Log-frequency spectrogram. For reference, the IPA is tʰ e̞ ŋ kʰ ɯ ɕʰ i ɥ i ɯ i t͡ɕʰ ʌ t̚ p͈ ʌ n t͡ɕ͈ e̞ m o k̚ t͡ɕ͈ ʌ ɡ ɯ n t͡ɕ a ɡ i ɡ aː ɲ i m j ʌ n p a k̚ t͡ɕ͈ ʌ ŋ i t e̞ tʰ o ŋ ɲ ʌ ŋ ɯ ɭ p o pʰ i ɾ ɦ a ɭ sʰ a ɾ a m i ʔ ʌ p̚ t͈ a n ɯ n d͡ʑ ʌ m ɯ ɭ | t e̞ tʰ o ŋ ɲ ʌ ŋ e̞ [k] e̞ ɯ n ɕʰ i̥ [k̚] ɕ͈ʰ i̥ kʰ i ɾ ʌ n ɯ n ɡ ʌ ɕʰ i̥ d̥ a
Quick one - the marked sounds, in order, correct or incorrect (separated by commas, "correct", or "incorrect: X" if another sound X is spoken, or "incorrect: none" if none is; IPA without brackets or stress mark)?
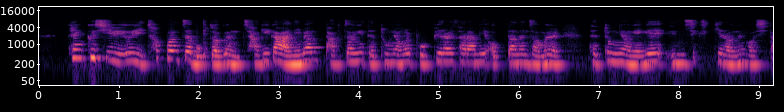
incorrect: ɡ, correct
